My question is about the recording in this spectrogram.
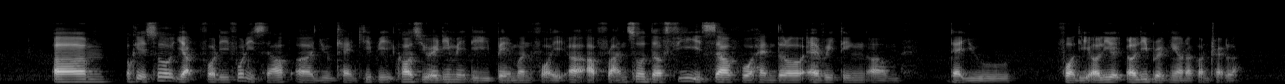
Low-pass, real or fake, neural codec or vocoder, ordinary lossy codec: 7.2 kHz; real; none; AAC, 48 kbps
